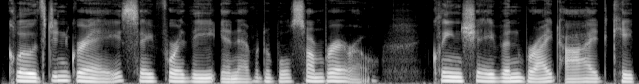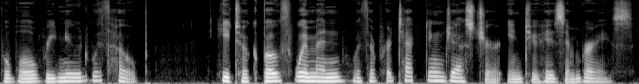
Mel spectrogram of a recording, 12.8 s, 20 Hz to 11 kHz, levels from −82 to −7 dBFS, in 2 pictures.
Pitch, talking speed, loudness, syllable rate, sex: 140 Hz, 125 wpm, -18 LUFS, 4.1 syllables/s, female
